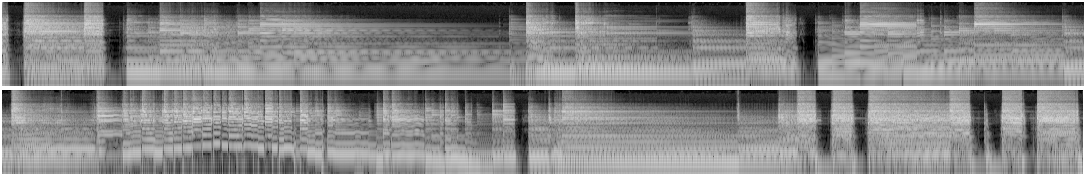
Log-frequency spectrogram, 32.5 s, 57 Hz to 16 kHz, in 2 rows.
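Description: Electric guitar (Fender Telecaster) played through an MXR Mini Booster pedal into the clean channel of a Hughes & Kettner Tubemeister Deluxe 20 tube amp. Chords ring out in phrases separated by brief breaks, and about two-thirds of the way in a quick run of notes climbs and falls back.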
